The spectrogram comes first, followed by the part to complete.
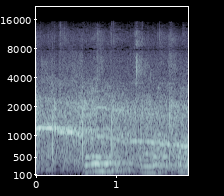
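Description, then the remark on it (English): An audience applauds steadily for two special guests invited up, one a two-year-old girl, a dense crackle of many hands clapping at an even loudness throughout, with a faint voice or tone running beneath it. “Maybe we can give them a round of applause.”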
